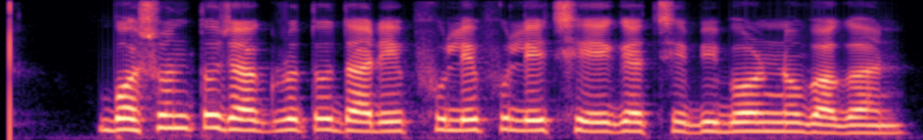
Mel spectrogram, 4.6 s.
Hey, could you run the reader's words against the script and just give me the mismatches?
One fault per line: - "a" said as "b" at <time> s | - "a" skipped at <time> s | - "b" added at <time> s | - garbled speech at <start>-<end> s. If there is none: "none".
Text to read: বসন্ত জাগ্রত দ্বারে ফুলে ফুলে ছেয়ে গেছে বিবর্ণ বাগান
none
